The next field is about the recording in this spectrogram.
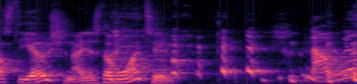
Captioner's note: woman laughing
